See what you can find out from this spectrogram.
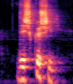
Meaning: discussion, debate
- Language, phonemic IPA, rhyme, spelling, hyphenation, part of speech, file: Dutch, /ˌdɪsˈkʏ.si/, -ʏsi, discussie, dis‧cus‧sie, noun, Nl-discussie.ogg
